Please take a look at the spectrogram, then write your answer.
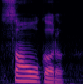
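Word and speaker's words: সঙ্কর: কেন সং করো? কারণ এখানে আমাদের একটা যুক্তবর্ণ আছে উঁ এবং হচ্ছে ক।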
